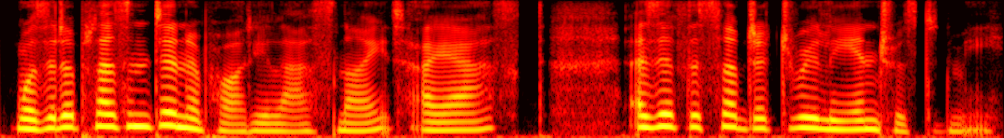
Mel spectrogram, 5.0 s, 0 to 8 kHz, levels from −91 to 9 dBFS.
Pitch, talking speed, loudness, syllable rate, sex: 200 Hz, 190 wpm, -18 LUFS, 5.9 syllables/s, female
